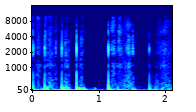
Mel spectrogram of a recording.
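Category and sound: household object, pencil writing on paper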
